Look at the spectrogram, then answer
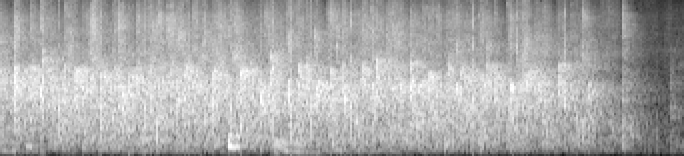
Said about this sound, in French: Merci. Bon, on peut déjà les applaudir.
